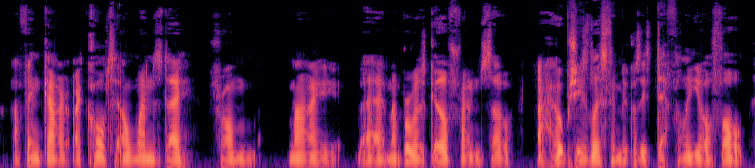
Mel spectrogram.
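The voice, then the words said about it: Voice affected by a cold. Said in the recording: “I've got a bad cold.”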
